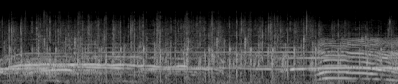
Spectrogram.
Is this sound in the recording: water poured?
no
